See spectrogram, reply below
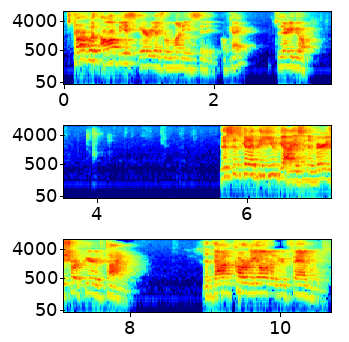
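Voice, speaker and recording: A man teaching a live real estate seminar, energetic and quizzing his audience with questions. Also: a little high, moderate pace, long pauses. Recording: echoey room, dull lo-fi sound.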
